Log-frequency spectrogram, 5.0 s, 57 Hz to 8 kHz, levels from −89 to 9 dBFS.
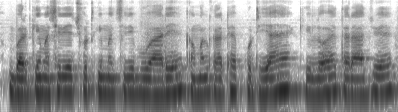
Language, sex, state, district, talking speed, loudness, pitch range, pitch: Hindi, male, Delhi, New Delhi, 195 wpm, -17 LUFS, 125-135 Hz, 130 Hz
